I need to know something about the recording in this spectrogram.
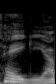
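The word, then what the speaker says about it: Hagee: It's John Haggai. It's pronounced Haggai.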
